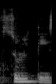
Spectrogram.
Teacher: But sulti doesn't have that glottal stop, sulti.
